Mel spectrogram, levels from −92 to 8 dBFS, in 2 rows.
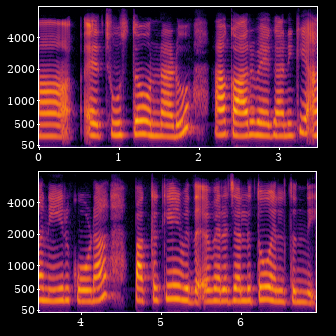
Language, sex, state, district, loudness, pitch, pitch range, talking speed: Telugu, female, Andhra Pradesh, Krishna, -17 LUFS, 255 Hz, 245-270 Hz, 95 wpm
